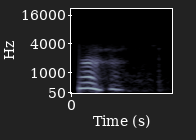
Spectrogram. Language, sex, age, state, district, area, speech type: Bengali, female, 18-30, West Bengal, Cooch Behar, urban, conversation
